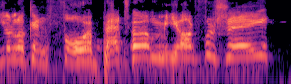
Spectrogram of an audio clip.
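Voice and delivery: high, loud, booming giant voice. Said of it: "As a giant".

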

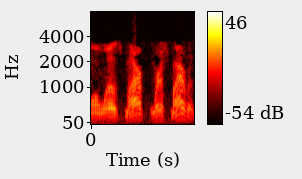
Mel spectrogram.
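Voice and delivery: ordinary delivery

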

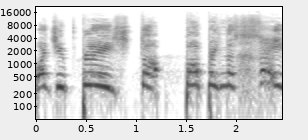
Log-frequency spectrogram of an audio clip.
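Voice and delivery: put-on very high, sharp, intense British accent. Retelling what a man said on a flight to the UK, in a put-on British accent. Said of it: "this guy with his Brit accent".

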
